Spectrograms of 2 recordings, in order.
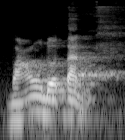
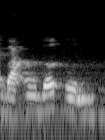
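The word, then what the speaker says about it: بعوضة: Baudatan boleh dibaca baudotan boleh dibaca baudatun. Nah, ini jauh nih ya. Heeh. Baudatun fama baudatun fama fauqaha. Nah. Boleh dibaca baudotan, boleh dibaca baudatun. Cuma nanti qiraat siapa? Kalau baudatun itu yang jumhur. Kalau yang baudatun itu qiraatnya Ibnu Katsir ya.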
